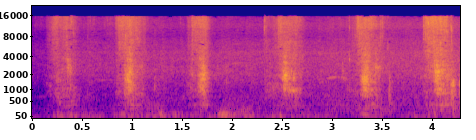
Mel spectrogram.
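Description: Milk squirting by hand from a cow's teat into an enamel bucket: short hissing squirts in a steady rhythm, about one every 0.8 seconds, roughly five in all.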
